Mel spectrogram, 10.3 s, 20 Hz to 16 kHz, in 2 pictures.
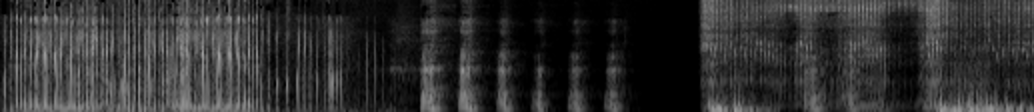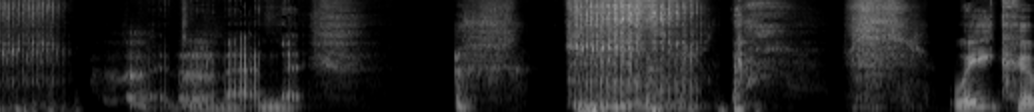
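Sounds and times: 
fart sound effect: 0.0s - 2.0s, 3.5s - 5.6s, 8.0s - 8.8s
laughter: 2.0s - 3.2s
speech: 2.1s - 2.7s, 6.3s - 7.0s, 10.0s - 10.3s.

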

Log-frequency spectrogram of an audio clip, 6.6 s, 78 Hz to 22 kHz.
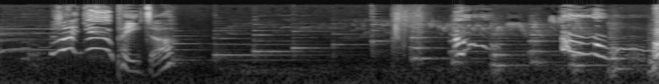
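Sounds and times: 
dog whimpering and whining: 0.0s - 1.0s, 4.6s - 5.0s, 5.6s - 6.5s
speech: 1.2s - 1.9s, 4.9s - 6.5s.

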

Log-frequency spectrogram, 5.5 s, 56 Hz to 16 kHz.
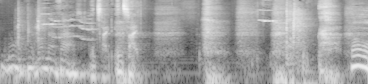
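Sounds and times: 
heavy door sliding: 0.2s - 1.7s
speech: 1.4s - 3.3s, 5.3s - 5.5s.

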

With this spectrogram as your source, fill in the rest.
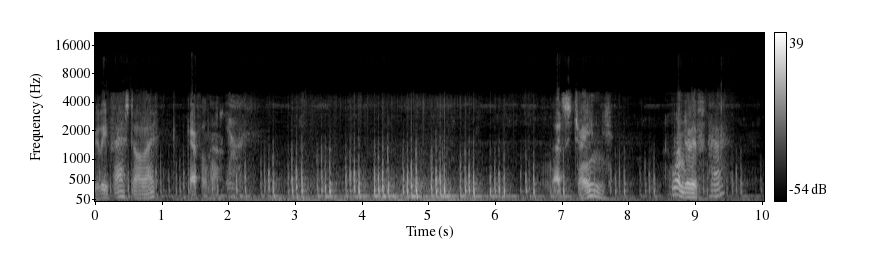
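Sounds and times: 
speech: 0.0s - 2.4s, 6.9s - 7.9s, 8.6s - 9.6s
horse hooves galloping on hard ground: 0.0s - 10.0s
low rumble: 0.8s - 8.5s.

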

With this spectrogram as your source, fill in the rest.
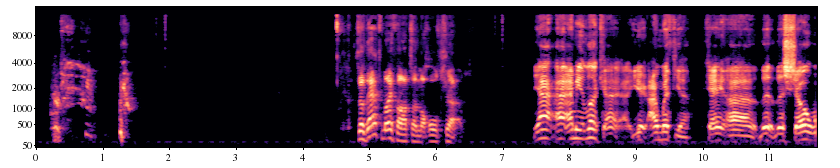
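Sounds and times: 
speech: 0.3s - 1.4s, 4.8s - 6.5s, 7.5s - 11.7s
harsh raspy coughs: 0.3s - 1.6s.

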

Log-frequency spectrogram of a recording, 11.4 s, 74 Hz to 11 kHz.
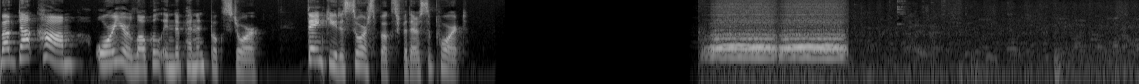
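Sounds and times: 
speech: 0.0s - 4.8s
loud steam train whistle blasts: 7.0s - 8.5s.

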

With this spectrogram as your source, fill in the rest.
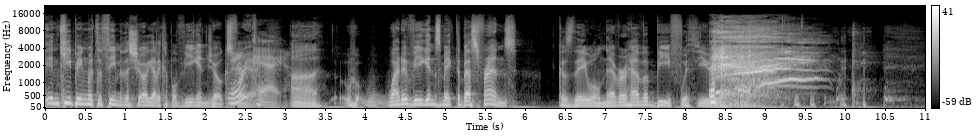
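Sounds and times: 
speech: 0.0s - 10.1s
person laughing: 8.3s - 10.2s
person coughing while laughing: 9.9s - 10.8s.

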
